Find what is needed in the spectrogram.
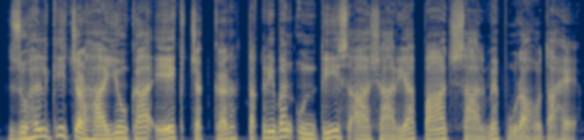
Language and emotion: Urdu, neutral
